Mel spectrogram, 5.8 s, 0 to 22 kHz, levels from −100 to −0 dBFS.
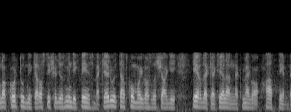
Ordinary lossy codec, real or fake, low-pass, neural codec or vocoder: none; fake; 3.6 kHz; codec, 16 kHz, 4 kbps, FunCodec, trained on Chinese and English, 50 frames a second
